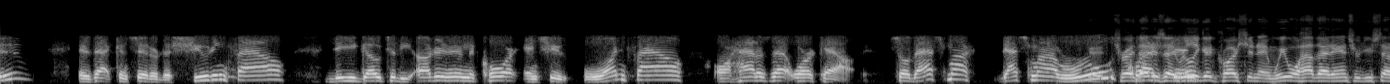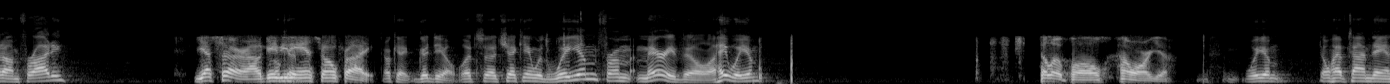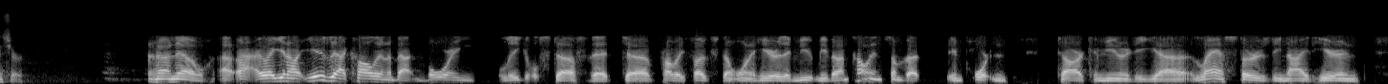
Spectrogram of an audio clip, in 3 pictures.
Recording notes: we continue with more of your phone calls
